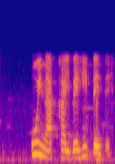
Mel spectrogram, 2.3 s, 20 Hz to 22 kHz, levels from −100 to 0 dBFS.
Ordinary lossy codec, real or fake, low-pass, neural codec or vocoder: Opus, 16 kbps; real; 5.4 kHz; none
